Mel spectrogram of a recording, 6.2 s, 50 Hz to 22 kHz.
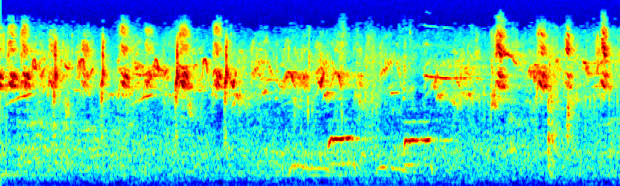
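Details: American crow on 28 February giving an unusual call of unknown meaning, heard as "coo-honk": a few short, hollow, honking coo notes over a busy chorus of high-chirping small birds.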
